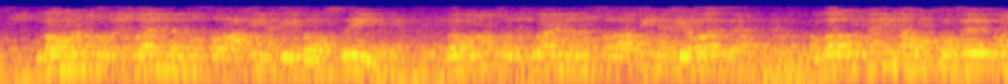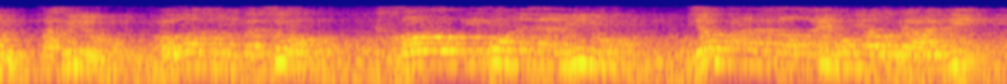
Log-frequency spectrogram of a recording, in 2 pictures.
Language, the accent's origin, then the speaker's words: Arabic; Egypt; اجعل بلدنا مصر امنا امانا، سخاء رخاء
